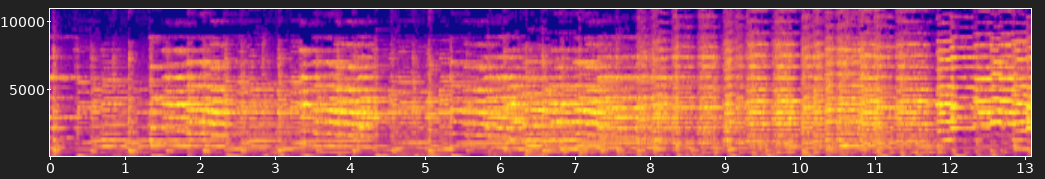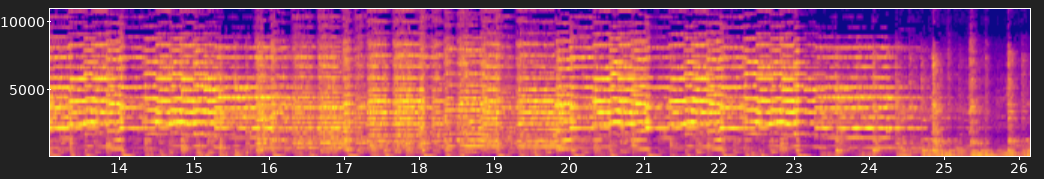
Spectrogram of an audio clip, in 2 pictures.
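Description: Electronic keyboard playing an instrumental passage of a Chhattisgarhi song, with melody lines over a steady, repeating low beat.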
